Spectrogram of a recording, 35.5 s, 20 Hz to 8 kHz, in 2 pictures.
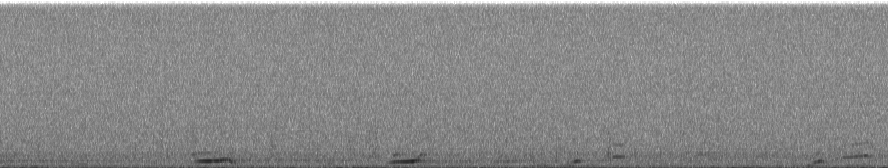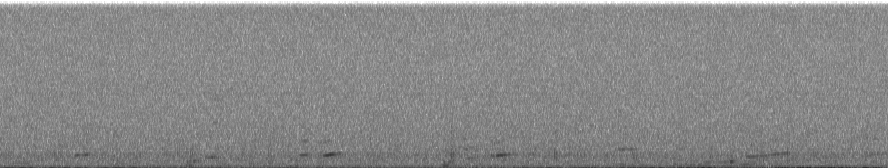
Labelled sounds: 12.3	12.5	humpback whale, 1.1 to 1.2 kHz
17.0	17.4	humpback whale, 1.1 to 1.3 kHz

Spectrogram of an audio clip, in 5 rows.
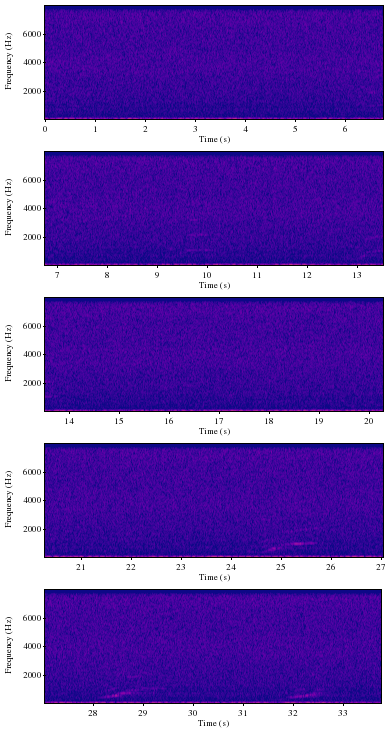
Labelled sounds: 9.4	9.9	humpback whale, 0.80 to 1.1 kHz
13.3	13.7	humpback whale, 0.93 to 1.1 kHz
25.0	25.8	humpback whale, 0.83 to 1.1 kHz
28.2	29.0	humpback whale, 0.80 to 2.0 kHz

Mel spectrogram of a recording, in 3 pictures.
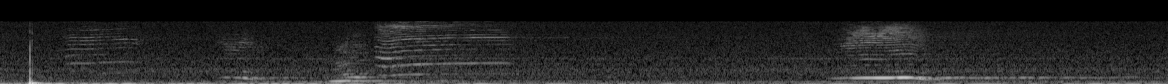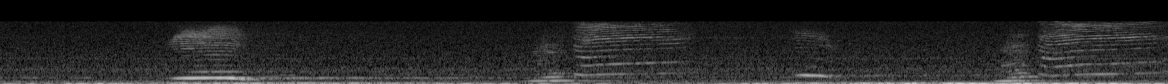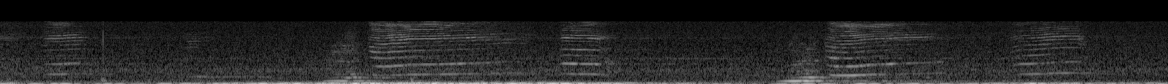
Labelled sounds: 0.3	1.4	humpback whale, 0.93 to 5.4 kHz
3.7	5.1	humpback whale, 0.80 to 7.7 kHz
8.4	10.1	humpback whale, 1.2 to 6.7 kHz
13.4	14.8	humpback whale, 1.4 to 4.3 kHz
17.0	18.6	humpback whale, 0.83 to 7.2 kHz
19.6	19.9	humpback whale, 4.1 to 4.4 kHz
21.7	23.4	humpback whale, 0.80 to 7.6 kHz
23.8	24.3	humpback whale, 0.90 to 7.0 kHz
27.0	29.4	humpback whale, 0.80 to 7.9 kHz
31.6	34.2	humpback whale, 0.80 to 7.7 kHz

